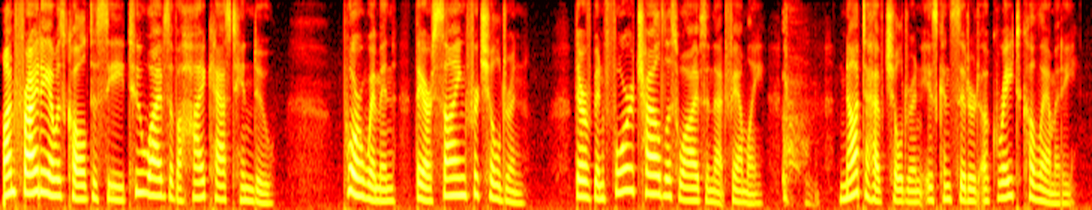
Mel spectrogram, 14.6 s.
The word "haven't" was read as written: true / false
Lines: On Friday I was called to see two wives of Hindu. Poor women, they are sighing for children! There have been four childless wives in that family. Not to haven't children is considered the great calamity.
false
